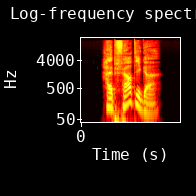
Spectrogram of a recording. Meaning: inflection of halbfertig: 1. strong/mixed nominative masculine singular 2. strong genitive/dative feminine singular 3. strong genitive plural
- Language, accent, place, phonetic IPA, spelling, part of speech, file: German, Germany, Berlin, [ˈhalpˌfɛʁtɪɡɐ], halbfertiger, adjective, De-halbfertiger.ogg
